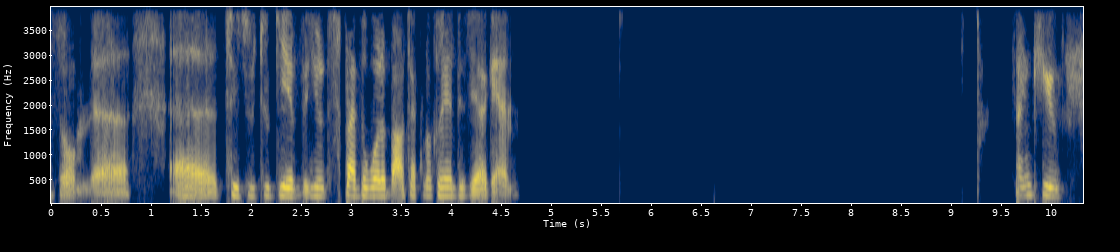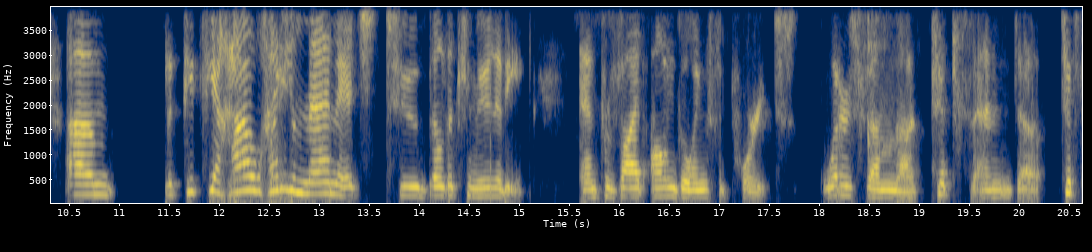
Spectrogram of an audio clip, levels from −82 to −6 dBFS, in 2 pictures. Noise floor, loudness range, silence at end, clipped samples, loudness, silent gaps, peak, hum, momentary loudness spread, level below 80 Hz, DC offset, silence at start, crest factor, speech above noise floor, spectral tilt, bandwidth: under -90 dBFS; 9 LU; 0.05 s; under 0.1%; -19 LUFS; 4.69-5.65 s, 5.72-9.22 s, 9.38-9.58 s, 10.98-11.43 s, 15.47-15.53 s, 17.80-17.99 s, 20.29-20.37 s; 0 dBFS; none; 14 LU; -54 dBFS; under 0.1%; 0.1 s; 20 dB; over 71 dB; -9 dB/octave; 4 kHz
